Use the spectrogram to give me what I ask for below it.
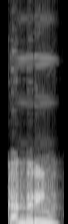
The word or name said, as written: Canarim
